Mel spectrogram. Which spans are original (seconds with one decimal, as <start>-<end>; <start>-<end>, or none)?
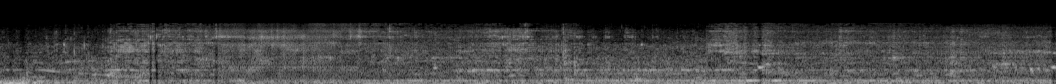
0.0-2.2; 3.6-10.6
